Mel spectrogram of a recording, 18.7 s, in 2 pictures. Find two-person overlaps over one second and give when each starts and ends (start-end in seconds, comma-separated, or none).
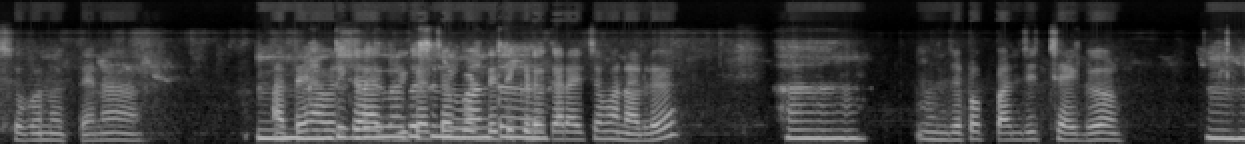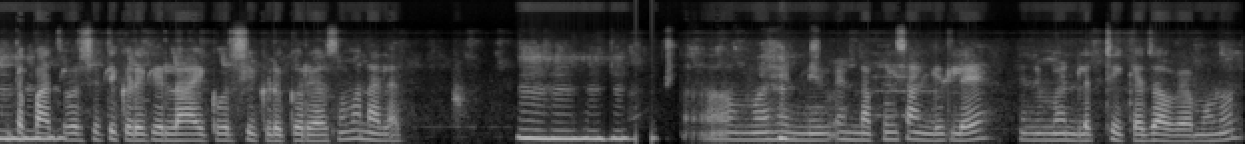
2.1-3.8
